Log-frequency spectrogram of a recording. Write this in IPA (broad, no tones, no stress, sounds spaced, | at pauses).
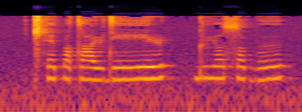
ǁʰ ɛ p ɵ tˤ eː ɭ d eː ɭ | ɖ yː sˤ o b ɵ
